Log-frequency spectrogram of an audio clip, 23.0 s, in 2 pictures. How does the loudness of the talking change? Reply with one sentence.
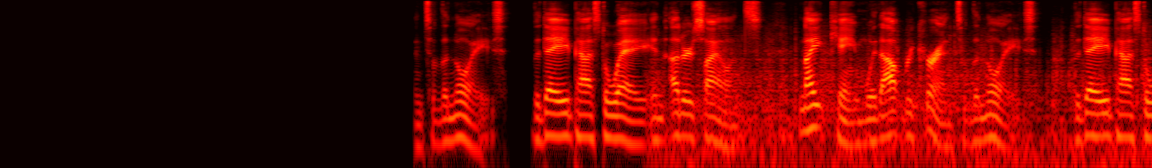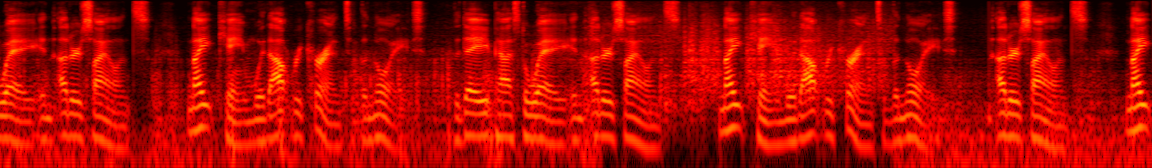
The volume of the talking stays about the same.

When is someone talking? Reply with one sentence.
The talking can be heard from 4.2 to 23.0 s.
